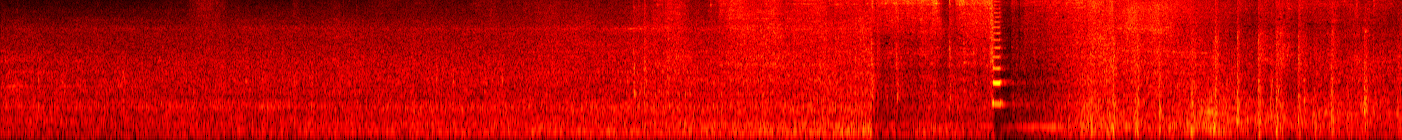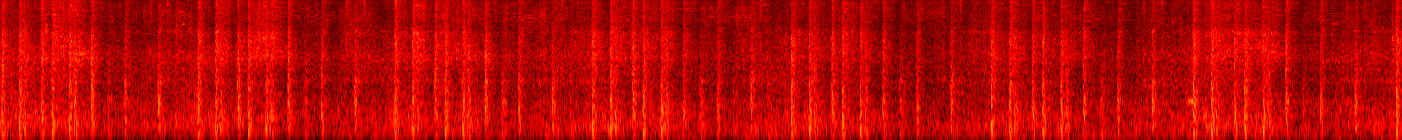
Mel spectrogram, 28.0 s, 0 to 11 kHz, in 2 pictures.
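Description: Diesel-electric locomotive LDE 130 003 approaching with its engine running, growing steadily louder, and passing about ten seconds in. After it, a train of flat wagons loaded with rails rolls past with a continuous rhythmic clickety-clack of wheels over the rail joints.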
